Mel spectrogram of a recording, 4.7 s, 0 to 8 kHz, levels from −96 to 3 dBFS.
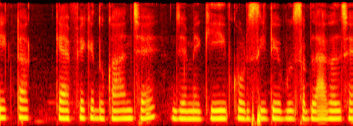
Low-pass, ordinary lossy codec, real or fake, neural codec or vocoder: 7.2 kHz; none; real; none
